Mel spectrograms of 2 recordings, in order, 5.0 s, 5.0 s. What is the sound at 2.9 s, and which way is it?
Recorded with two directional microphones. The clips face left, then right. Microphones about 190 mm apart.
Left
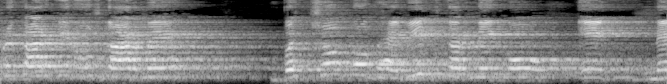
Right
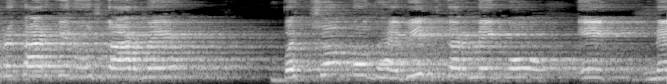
A woman's voice, 20° right (ahead or behind).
